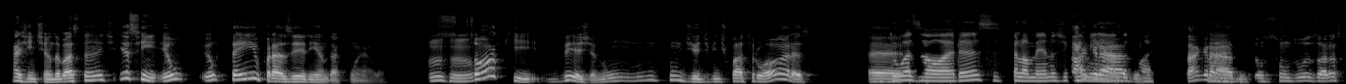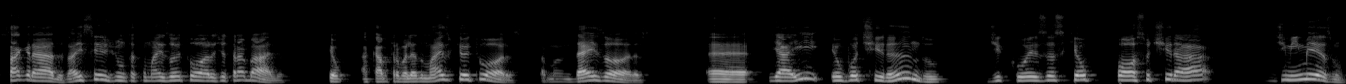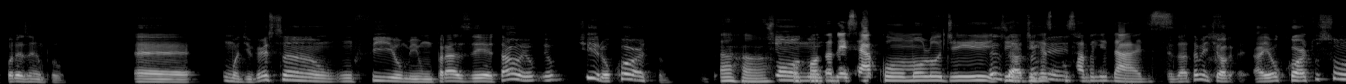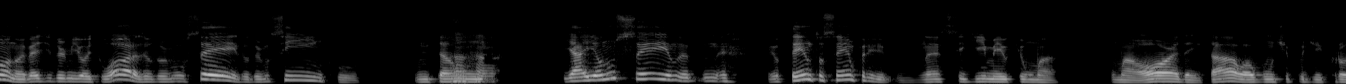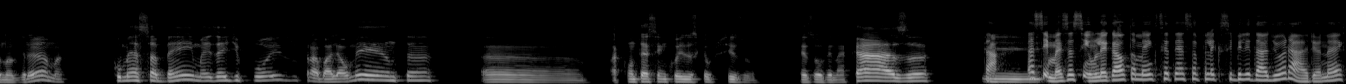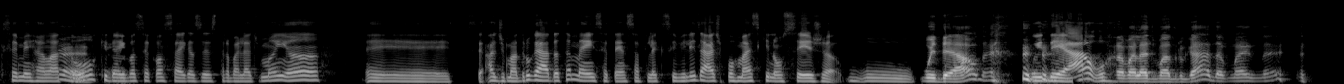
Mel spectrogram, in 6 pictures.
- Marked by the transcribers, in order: other background noise; sniff; drawn out: "hã"; tapping; laugh; chuckle
- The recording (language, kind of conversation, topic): Portuguese, advice, Como lidar com a sobrecarga quando as responsabilidades aumentam e eu tenho medo de falhar?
